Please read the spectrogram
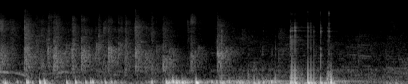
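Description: Handling noise from a handheld microphone being lifted off its stand and carried: a run of irregular dull thumps and rustles.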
